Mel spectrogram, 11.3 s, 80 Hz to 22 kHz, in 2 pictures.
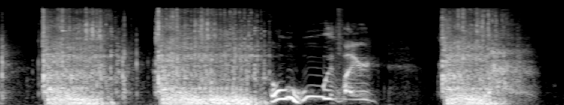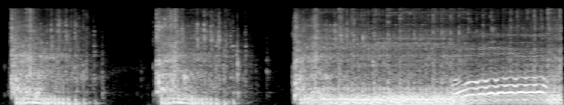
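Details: Eskimo Stingray 33cc two-stroke ice auger after fuel line replacement for a fuel leak: revs crisp and strong through several throttle bursts with no stumble or sputter, running healthy with no leak seen.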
